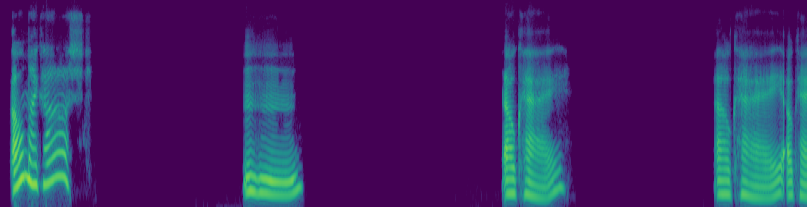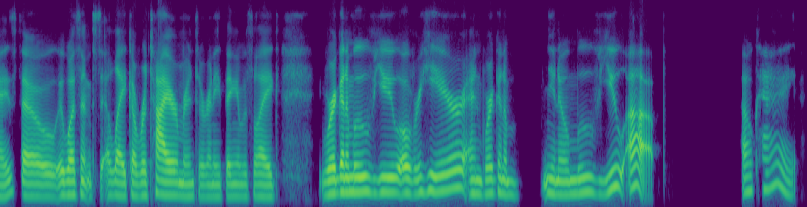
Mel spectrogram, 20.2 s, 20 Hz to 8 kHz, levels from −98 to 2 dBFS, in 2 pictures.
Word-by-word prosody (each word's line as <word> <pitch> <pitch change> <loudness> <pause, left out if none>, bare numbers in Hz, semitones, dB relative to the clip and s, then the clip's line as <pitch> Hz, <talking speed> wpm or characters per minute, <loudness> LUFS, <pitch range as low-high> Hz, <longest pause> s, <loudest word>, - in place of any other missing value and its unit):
Oh 305 - +7
my 295 -6 +5
gosh. 290 +5 -2 2.0
Mhm. 155 0 -1 2.5
Okay. 150 - -2 1.8
Okay, 140 -3 -4
okay, 135 -1 -2
so 130 -2 +2
it - - +2
wasn't 145 0 +1
s - - -16
like, 135 -1 0
a 135 - +2
retirement 135 -2 +3
or 125 0 -4
anything? 125 +1 -3
It - - -4
was 125 0 -9
like, 125 -1 -1 0.5
"We're 150 +3 +5
gonna 170 +1 +6
move 170 0 +3
you 165 0 +2
over 155 0 +3
here, 185 +5 +1
and 150 -5 -1
we're 155 +1 0
gonna," 145 -4 -3 0.3
you 155 - -2
know, 140 -1 0
"move 155 +2 -2
you 175 +10 -1
up." - - +2 1.0
Okay. 195 - -7
150 Hz, 100 wpm, -24 LUFS, 135-170 Hz, 2.5 s, Oh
